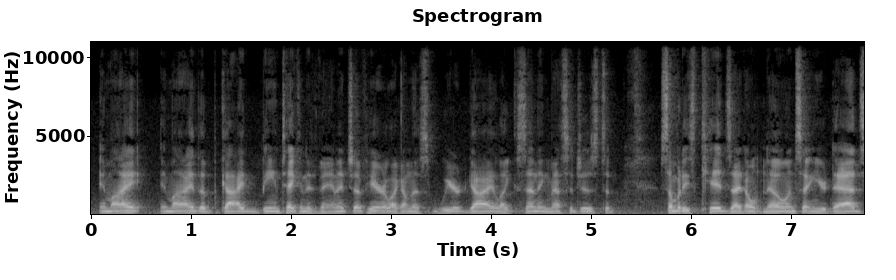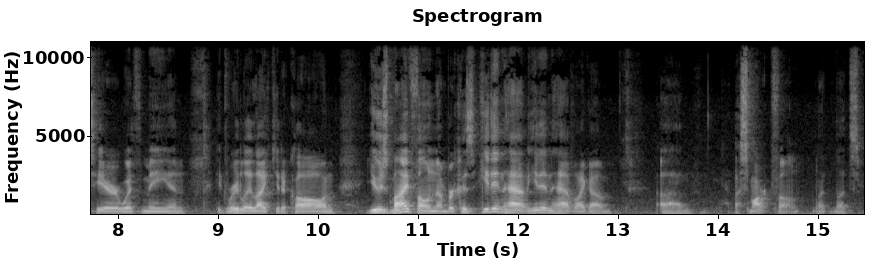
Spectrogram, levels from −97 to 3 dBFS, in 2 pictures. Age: 30-49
